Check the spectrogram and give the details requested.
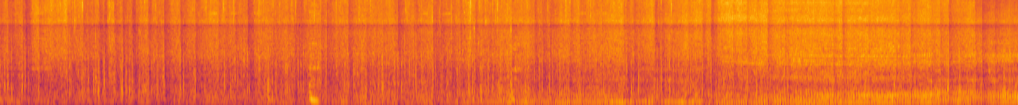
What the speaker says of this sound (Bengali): চারদিকে বৃষ্টি পড়তেছে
